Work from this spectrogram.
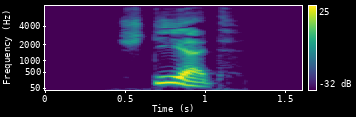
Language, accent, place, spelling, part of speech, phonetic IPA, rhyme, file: German, Germany, Berlin, stiert, verb, [ʃtiːɐ̯t], -iːɐ̯t, De-stiert.ogg
- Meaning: inflection of stieren: 1. second-person plural present 2. third-person singular present 3. plural imperative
